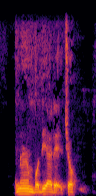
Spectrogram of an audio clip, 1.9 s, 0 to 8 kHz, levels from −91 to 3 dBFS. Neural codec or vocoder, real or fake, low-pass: none; real; 7.2 kHz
